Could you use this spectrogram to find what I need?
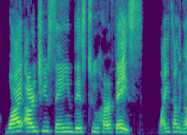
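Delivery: ordinary delivery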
